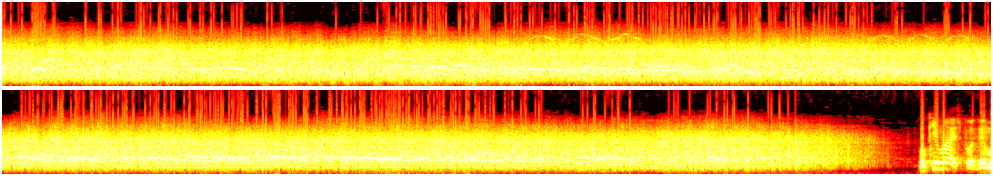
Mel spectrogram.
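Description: A large crowd applauds loudly and steadily, then the applause fades.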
